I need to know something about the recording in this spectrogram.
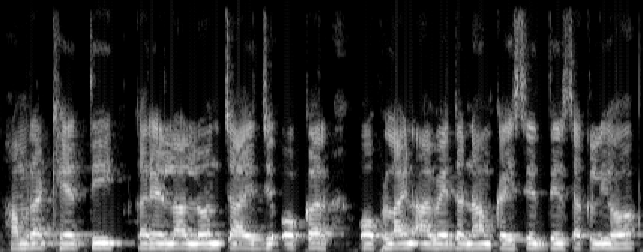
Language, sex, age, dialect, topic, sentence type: Magahi, male, 18-24, Western, banking, question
